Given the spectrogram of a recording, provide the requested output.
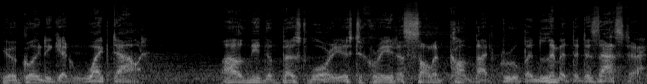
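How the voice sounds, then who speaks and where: A man puts on a character voice at a moderate pace over loud background noise. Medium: video game. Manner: gruff, dry.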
